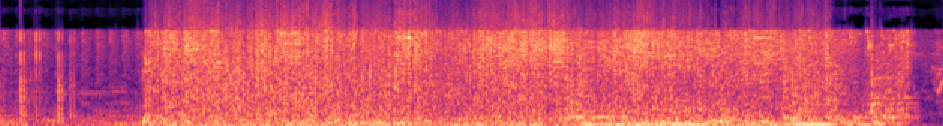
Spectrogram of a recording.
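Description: A bomb explosion: a sudden, very loud blast about a second in, followed by about four and a half seconds of noisy blast and debris that cuts off near the end, with film score music underneath.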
